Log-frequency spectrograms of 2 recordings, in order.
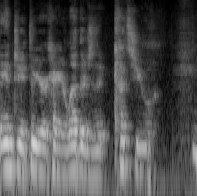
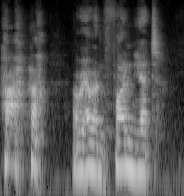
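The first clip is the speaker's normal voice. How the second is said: mocking laugh in a character voice. Voicing a laughing axe-wielding enemy taunting a player: laughing mockingly in character. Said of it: "he laughs".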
